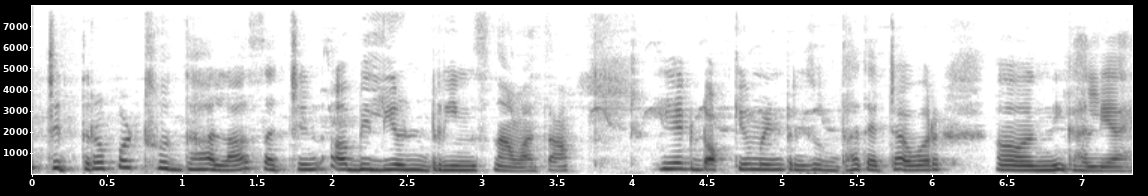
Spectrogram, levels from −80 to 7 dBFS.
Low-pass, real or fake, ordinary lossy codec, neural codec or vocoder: none; real; none; none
